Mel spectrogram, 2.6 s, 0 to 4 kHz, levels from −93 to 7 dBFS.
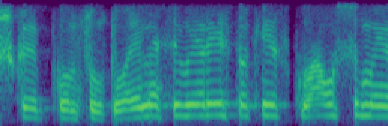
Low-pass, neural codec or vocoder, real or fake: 3.6 kHz; none; real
